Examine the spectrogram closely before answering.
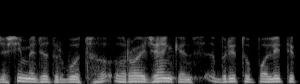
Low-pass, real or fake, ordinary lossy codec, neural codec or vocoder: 3.6 kHz; fake; Opus, 16 kbps; codec, 16 kHz, 4 kbps, X-Codec, WavLM features, trained on Multilingual LibriSpeech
